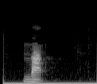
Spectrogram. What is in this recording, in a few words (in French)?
"mak", syllabes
